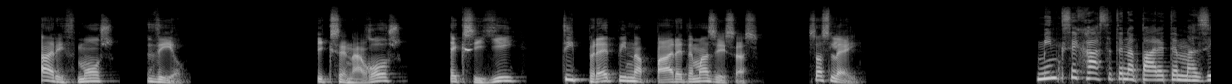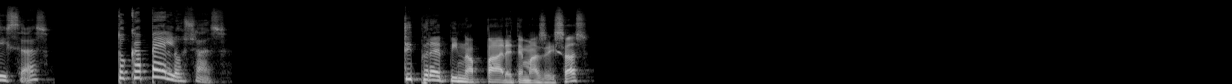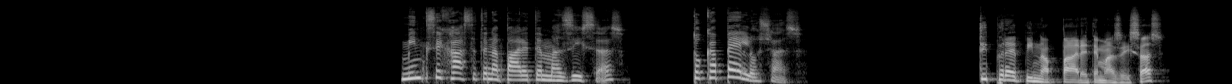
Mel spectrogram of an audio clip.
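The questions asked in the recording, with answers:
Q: Τι πρέπει να πάρετε μαζί σας?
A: το καπέλο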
